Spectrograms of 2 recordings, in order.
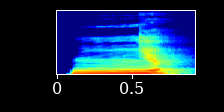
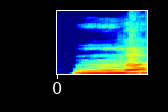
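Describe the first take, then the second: First: Н as a palatalized 'ny'; softened н. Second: Н as a hard 'n', unsoftened. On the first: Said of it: "soft sign makes the previous letter sound softer". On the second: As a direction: say н plainly without any 'y' colouring. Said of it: "That's the difference". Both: Shown as a demonstration.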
